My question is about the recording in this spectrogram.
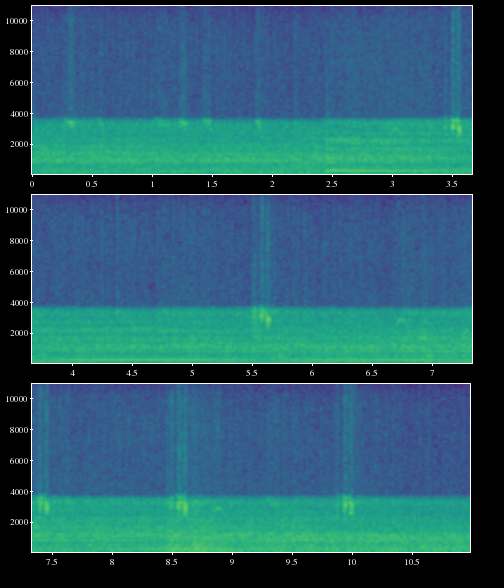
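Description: Steady outdoor background noise through the nest webcam's microphone, with a faint steady hum from a few seconds in until about two-thirds of the way through. Four short, sharp clicks come a second or two apart.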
